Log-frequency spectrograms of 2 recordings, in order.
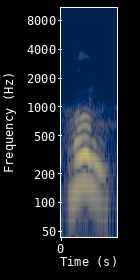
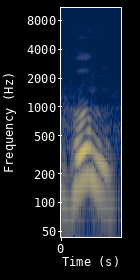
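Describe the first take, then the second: First: The word ends on a bare consonant. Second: The word ends on a bare consonant.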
